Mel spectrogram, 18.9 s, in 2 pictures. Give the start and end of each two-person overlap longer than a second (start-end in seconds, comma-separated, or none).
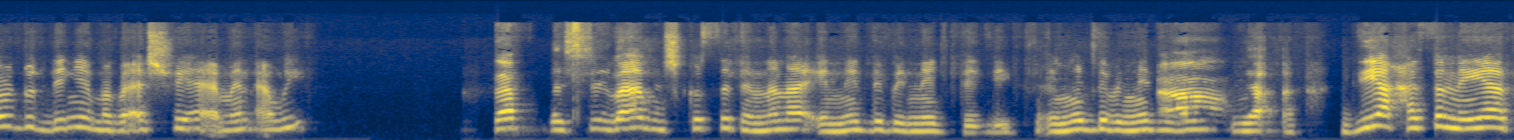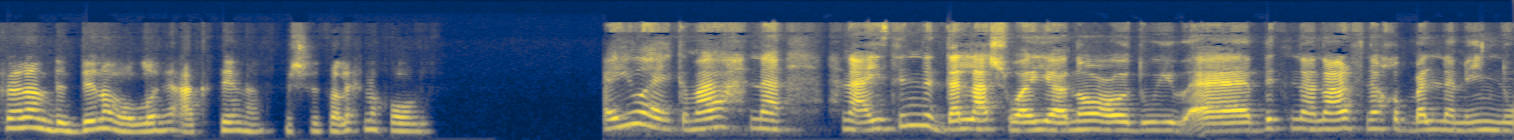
none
